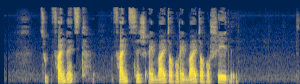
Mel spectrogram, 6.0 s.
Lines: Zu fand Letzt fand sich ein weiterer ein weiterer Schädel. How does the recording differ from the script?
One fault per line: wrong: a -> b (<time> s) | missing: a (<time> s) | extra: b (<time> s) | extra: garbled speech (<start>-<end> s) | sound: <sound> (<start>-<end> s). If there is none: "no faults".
no faults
